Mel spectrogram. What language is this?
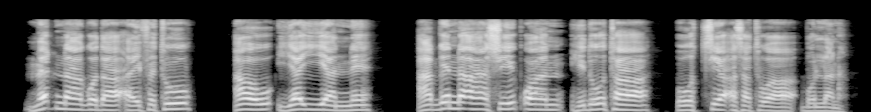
Dawro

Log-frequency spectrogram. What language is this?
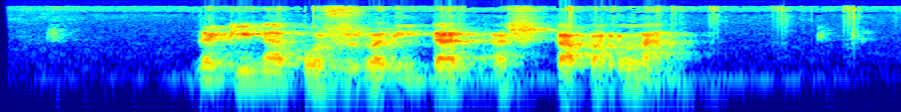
Catalan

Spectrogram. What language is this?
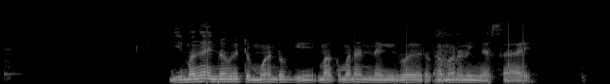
Luo (Kenya and Tanzania)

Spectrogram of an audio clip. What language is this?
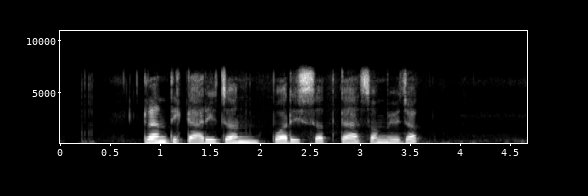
Nepali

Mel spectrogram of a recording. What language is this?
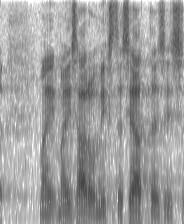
Estonian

